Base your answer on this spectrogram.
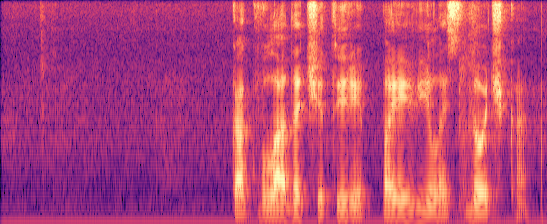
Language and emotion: Russian, neutral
